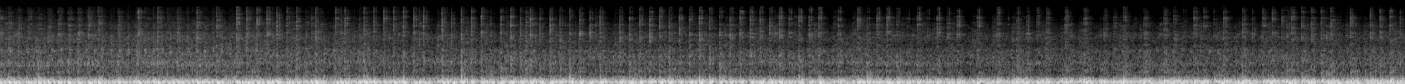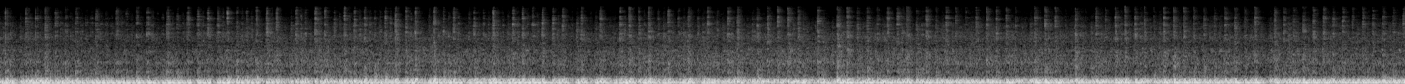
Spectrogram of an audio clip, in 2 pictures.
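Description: ATV engine idling steadily, its sound mostly low-pitched and even.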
